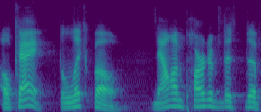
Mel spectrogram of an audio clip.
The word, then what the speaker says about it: LCBO: It's pronounced a Lickbo. Okay, the Lickbo.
